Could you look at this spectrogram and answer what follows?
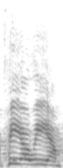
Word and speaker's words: poem: No, poem is P O with a E with a M. Now P O E M poem.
